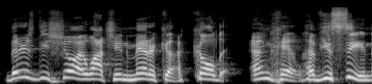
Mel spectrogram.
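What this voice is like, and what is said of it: Deliberately poor Russian accent. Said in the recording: “I'm going to butcher a Russian accent now”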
